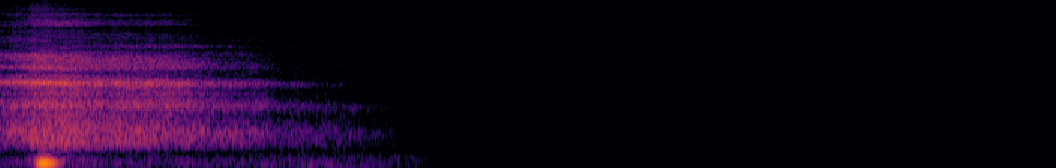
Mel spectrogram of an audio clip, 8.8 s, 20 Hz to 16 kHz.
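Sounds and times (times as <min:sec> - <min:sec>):
slow breathy exhale during a guided relaxation breathing exercise: 0:00.0 - 0:03.2.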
